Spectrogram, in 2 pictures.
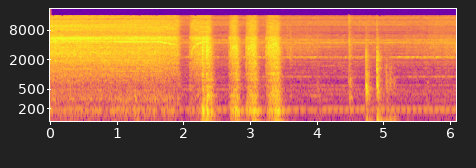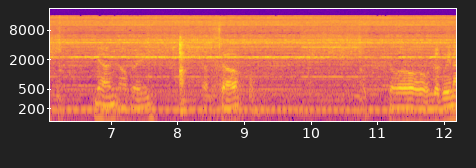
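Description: A power drill drives a screw back into a dialysis machine in a quick series of close, whirring bursts. Light clicks follow, then a voice talks over a low background hum.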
